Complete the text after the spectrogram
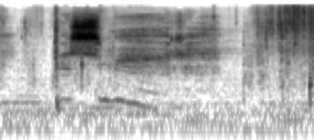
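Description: A young woman says a few words in surprise, close by.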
